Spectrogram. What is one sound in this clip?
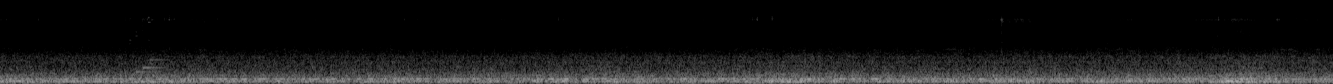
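Tyres roll steadily on the road.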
